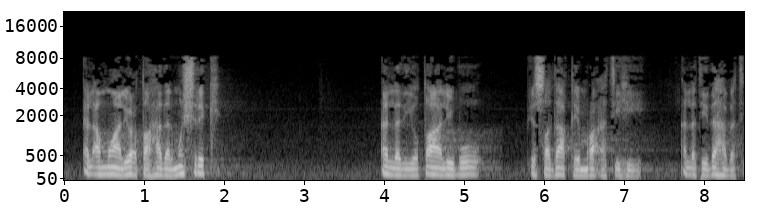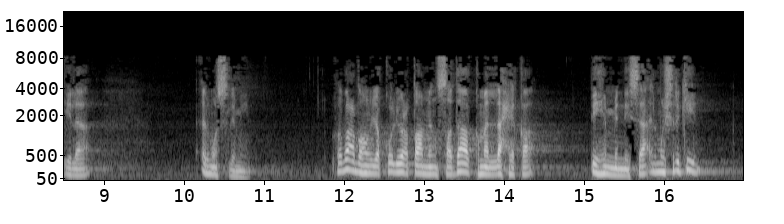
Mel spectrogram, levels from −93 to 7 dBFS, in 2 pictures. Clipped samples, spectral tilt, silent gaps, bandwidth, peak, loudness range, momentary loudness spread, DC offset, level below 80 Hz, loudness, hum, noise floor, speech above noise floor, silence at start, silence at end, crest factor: under 0.1%; -5.5 dB/octave; none; 8.8 kHz; -2 dBFS; 9 LU; 11 LU; under 0.1%; -54 dBFS; -22 LUFS; none; -59 dBFS; 38 dB; 0.25 s; 0.35 s; 20 dB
